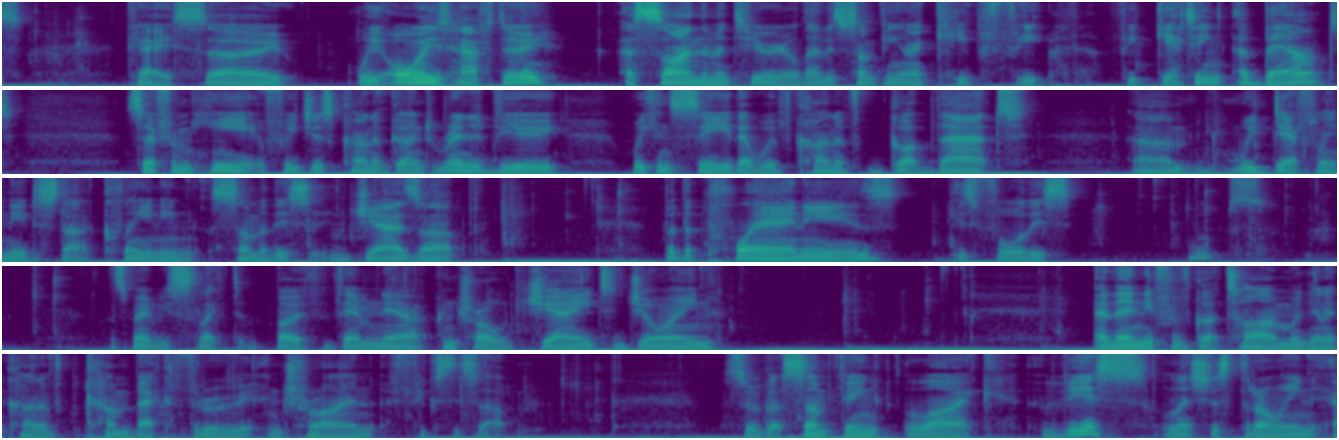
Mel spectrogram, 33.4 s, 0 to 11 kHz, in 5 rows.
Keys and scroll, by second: 0.2 Tab, 0.9 Tab, 2.5 ctrl+l, 5.5 Tab, 11.6 Tab, 12.6 2, 13.5 s, 14.8 Tab, 15.8 KP_3, 17.9 g, 22.6 ctrl+j, 24.2 KP_3, 25.1 g, 28.3 KP_3, 28.8 KP_1, 30.4 g.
